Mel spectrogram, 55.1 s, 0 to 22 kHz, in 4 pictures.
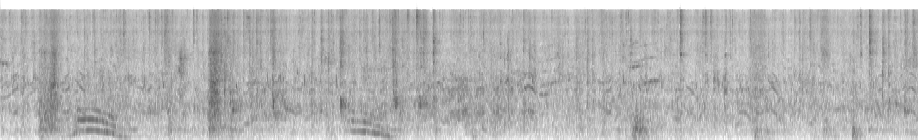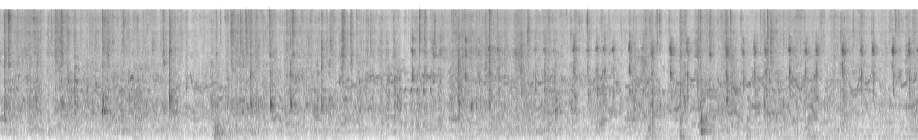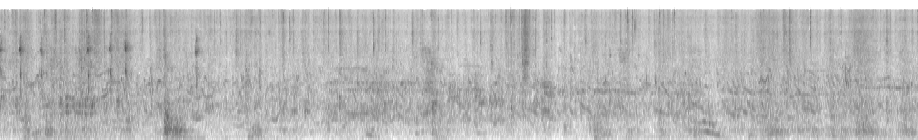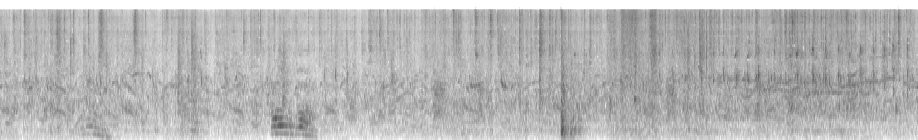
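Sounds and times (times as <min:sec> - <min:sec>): poultry clucking: 0:00.0 - 0:55.0.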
